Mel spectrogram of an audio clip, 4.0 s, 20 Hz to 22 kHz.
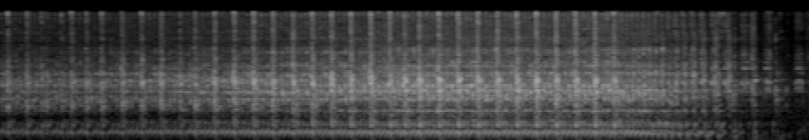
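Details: Kawasaki KE100 two-stroke just after its first start following winter storage, on choke: crisp, even buzz that picks up smoothly, holds steady, then winds down cleanly; normal running.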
